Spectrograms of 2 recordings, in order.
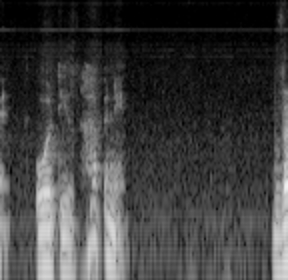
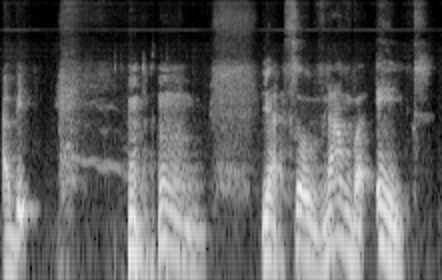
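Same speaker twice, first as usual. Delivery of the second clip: ordinary talk, nothing marked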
